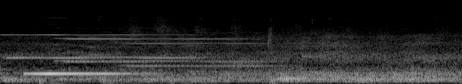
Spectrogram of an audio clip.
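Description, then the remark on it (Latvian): A parliament chamber bell, rung at the presiding officer's request before the deputies' registration, rings with a steady, unbroken electric tone for about two and a half seconds, then cuts off, leaving a low rumble of background murmur. “Lūdzu zvanu!”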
